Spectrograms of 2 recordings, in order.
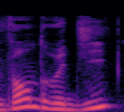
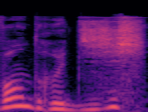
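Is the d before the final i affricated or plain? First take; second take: plain; affricated. First: The d before i is a clean plain d. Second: The d before i has a hissing dz sound. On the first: "au lieu de vendredi" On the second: "dire vendredi"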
